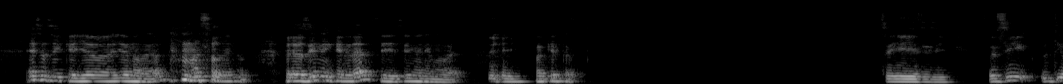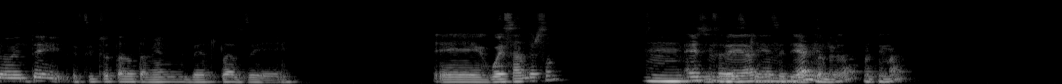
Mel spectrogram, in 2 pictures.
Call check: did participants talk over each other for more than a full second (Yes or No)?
Yes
